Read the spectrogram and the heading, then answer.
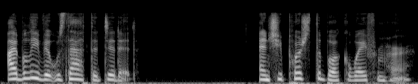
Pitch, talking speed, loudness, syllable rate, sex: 215 Hz, 230 wpm, -18 LUFS, 6.8 syllables/s, female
